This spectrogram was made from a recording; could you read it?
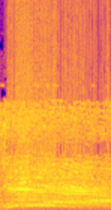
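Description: A show audience lets out a loud, sustained group cheer on a count of three for a man who had gone down on the ground, many voices shouting together at a rising then steady pitch, filling the moment with no break.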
